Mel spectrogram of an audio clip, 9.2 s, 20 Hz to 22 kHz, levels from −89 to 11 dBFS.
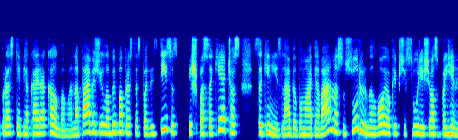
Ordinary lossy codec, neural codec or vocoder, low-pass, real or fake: Opus, 32 kbps; codec, 16 kHz, 1 kbps, X-Codec, WavLM features, trained on Multilingual LibriSpeech; 7.2 kHz; fake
